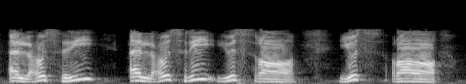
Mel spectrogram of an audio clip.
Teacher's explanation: كلها مرققة ما عدا حرف الراء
